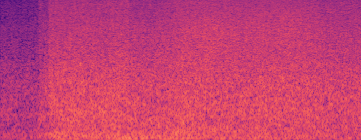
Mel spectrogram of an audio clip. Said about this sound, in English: A waterfall, a torrent of white water gushing over rocks into a pool below.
